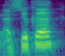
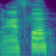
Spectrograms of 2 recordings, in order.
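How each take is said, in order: First: The name is said with American-sounding vowels and stress. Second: The name is said with Japanese-sounding vowels and stress. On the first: The speaker calls it wrong. "from like my mind to saying Asuka" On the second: The speaker calls it right. "to just saying Asuka"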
